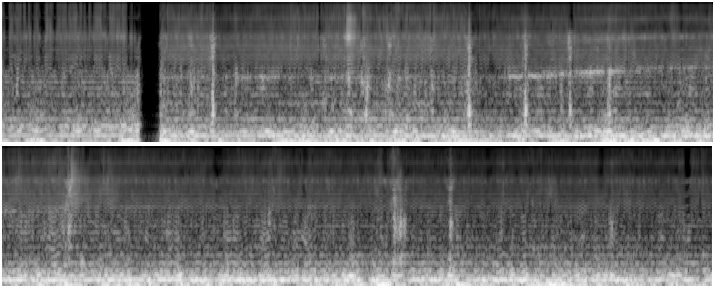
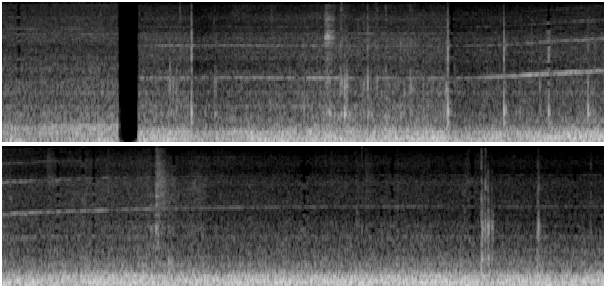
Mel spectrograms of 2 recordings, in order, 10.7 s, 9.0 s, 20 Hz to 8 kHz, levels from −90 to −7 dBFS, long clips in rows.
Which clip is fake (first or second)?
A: first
